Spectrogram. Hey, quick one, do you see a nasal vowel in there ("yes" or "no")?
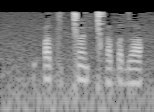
yes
